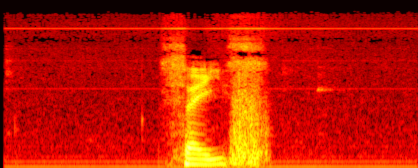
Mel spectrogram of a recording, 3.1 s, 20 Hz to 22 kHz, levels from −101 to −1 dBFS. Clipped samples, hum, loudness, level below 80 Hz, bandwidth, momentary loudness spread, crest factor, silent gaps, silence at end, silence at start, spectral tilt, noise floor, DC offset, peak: under 0.1%; none; -18 LUFS; -46 dBFS; 16 kHz; 26 LU; 22 dB; none; 0.7 s; 1.2 s; -4.5 dB/octave; -46 dBFS; under 0.1%; 0 dBFS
